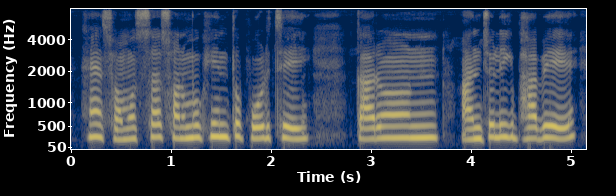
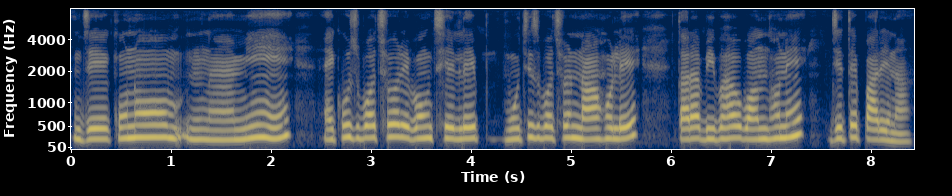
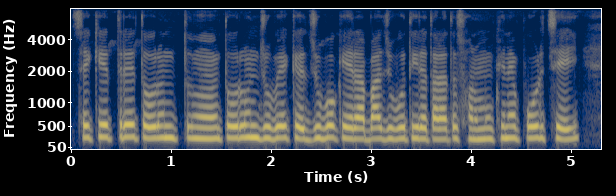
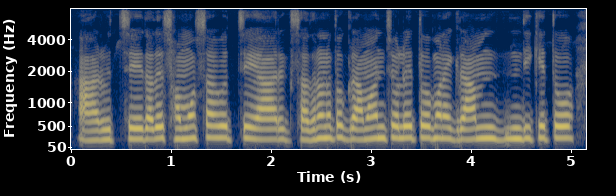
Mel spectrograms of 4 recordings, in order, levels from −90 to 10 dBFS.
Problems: background sounds at intervals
